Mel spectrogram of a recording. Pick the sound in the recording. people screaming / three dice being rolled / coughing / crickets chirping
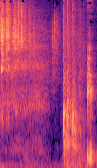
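three dice being rolled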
